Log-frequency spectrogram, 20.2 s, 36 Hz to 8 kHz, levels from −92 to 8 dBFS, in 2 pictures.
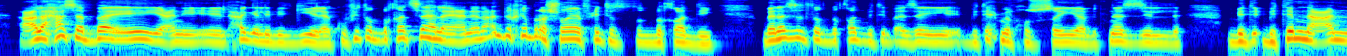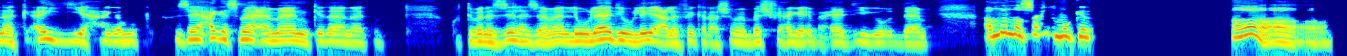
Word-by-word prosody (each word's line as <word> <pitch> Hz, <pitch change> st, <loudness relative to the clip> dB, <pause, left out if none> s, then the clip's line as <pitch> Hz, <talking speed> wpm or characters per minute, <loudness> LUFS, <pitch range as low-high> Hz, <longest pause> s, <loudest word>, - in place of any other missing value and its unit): على -, -, +7 dB
حَسَب 220 Hz, -10 st, +3 dB
بقى 200 Hz, -1 st, +8 dB
إيه، 180 Hz, -1 st, +3 dB
يعني 140 Hz, 0 st, -2 dB
الحاجة 165 Hz, +6 st, -2 dB
اللي 145 Hz, -2 st, -1 dB
بتيجي 135 Hz, +1 st, -3 dB
لك. 125 Hz, 0 st, -3 dB
وفي 195 Hz, -, -6 dB
تطبيقات 195 Hz, 0 st, -3 dB
سهلة، 200 Hz, -5 st, +3 dB
يعني 150 Hz, +3 st, +1 dB
أنا 200 Hz, -, -2 dB
عندي 255 Hz, 0 st, -1 dB
خبرة 235 Hz, -6 st, 0 dB
شوية 190 Hz, -1 st, +3 dB
في -, -, -13 dB
حتّة 165 Hz, -3 st, -3 dB
التطبيقات 135 Hz, +1 st, -5 dB
دي، 120 Hz, -1 st, -7 dB, 0.3 s
بانزّل 200 Hz, +4 st, +3 dB
تطبيقات 165 Hz, +1 st, -5 dB
بتبقى 145 Hz, -2 st, -8 dB
زي 135 Hz, -1 st, -3 dB
بتحمي 135 Hz, +4 st, -4 dB
الخصوصية، 140 Hz, +1 st, -2 dB
بتنزّل 130 Hz, -1 st, -5 dB, 0.4 s
بت 155 Hz, +2 st, -2 dB
بتمنع 190 Hz, +5 st, +5 dB
عنّك 165 Hz, -4 st, +1 dB
أي 155 Hz, -5 st, -1 dB
حاجة 150 Hz, -2 st, -3 dB
ممكن 150 Hz, -1 st, -8 dB, 0.2 s
زي 185 Hz, +2 st, 0 dB
حاجة 200 Hz, +1 st, +2 dB
اسمها 180 Hz, -3 st, +2 dB
أمان 160 Hz, -2 st, +1 dB
كده 155 Hz, +1 st, -4 dB
أنا 135 Hz, -1 st, -6 dB
كنت 130 Hz, 0 st, -22 dB, 0.5 s
كنت 120 Hz, +3 st, -12 dB
بانزّلها 150 Hz, +2 st, 0 dB
زمان 140 Hz, +2 st, -1 dB
لأولادي 165 Hz, +4 st, +4 dB
وليّا 160 Hz, +2 st, +3 dB
على 125 Hz, 0 st, 0 dB
فكرة 140 Hz, -2 st, -8 dB
عشان 120 Hz, +5 st, -7 dB
ما -, -, -5 dB
يبقاش 140 Hz, +1 st, -4 dB
في 145 Hz, -, -10 dB
حاجة 135 Hz, -1 st, -3 dB
إباحية 135 Hz, +1 st, -6 dB
تيجي 135 Hz, +1 st, -9 dB
قدّامي. 125 Hz, -2 st, -7 dB, 0.5 s
أمّا 270 Hz, +9 st, +6 dB
النصيحة 285 Hz, 0 st, +4 dB
اللي 245 Hz, -4 st, +3 dB
ممكن 230 Hz, -1 st, +1 dB, 1.1 s
آه، 280 Hz, +5 st, +6 dB
آه، 145 Hz, -3 st, +2 dB
آه. 65 Hz, 0 st, -10 dB
150 Hz, 185 wpm, -22 LUFS, 135-180 Hz, 1.1 s, بقى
